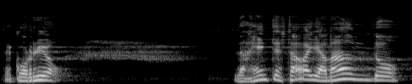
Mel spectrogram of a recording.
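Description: Brief: middle-aged male priest, high gravelly voice, slow emphatic sermon, church reverb. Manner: storytelling with quoted voices, emphatic pauses.

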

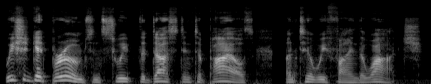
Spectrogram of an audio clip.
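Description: A man's voice: mid-range voice, very animated, normal speed, bright, forceful tone, dry recording. A man voicing a practical workman who earnestly suggests a plan.

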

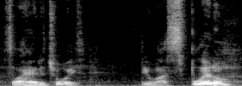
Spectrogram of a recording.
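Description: A man with a husky, breathy voice tells a profane story in casual chat. He acts out what people said and talks with animation. He sounds set back from the microphone. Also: low-pitched, wildly swooping pitch, moderate pace, mellow, far from the mic.

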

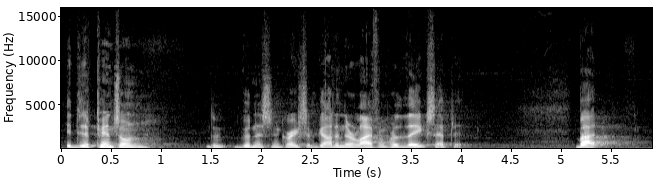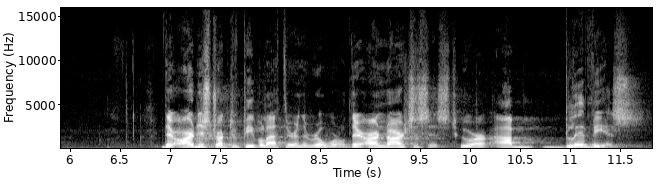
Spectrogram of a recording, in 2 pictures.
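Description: A man's voice: fairly high pitch, a bit bright, big-room sound. A man preaching a sermon as pastor, earnest and building to emphatic peaks.

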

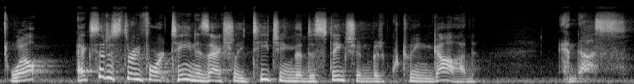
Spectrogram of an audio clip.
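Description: A man preaching a sermon in an earnest, explanatory tone. His voice sits a little high for a man. He slows down to stress key points and drops in casual asides, with a faint hiss behind him. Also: expressive, fairly bright tone. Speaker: pastor.

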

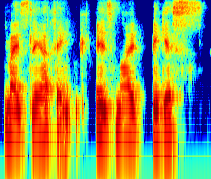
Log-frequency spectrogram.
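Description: A woman's voice: low-pitched, level tone, slow, gravelly. London-accented woman who drops her T's. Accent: London-area English. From Luton, England. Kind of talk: casual chat.

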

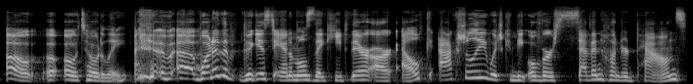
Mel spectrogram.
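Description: A woman's voice: medium pitch, expressive, normal speed, pushed and bright. A woman presenting a story in a casual podcast chat, chatty and laughing often as she corrects herself.

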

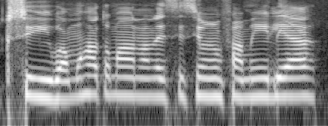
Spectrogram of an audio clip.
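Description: Woman, casual podcast co-host, smooth resonant voice, dry close mic, emphatic storyteller. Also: medium pitch, monotone, fast, dry recording. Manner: warm storytelling, emphatic repeats. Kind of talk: casual chat.

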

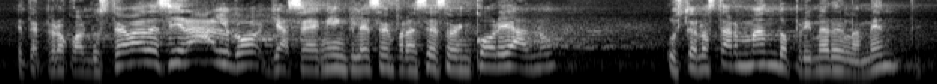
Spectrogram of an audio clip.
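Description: High-voiced pastor preaching in a hall. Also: male voice, fairly quick. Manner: impassioned preaching, rising to shouts. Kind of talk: sermon. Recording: hall reverb, faint background noise.

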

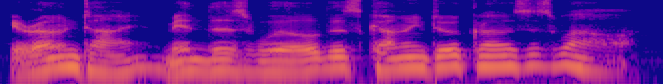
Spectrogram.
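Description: A man voices a quiet, patient interrogator who keeps his tone low and even. He sounds controlled and coaxing, recorded close and dry. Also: normal speed, no echo, soft background music, lightly acted. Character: patient male human interrogator.

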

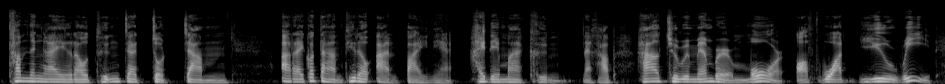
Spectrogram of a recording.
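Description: A man's voice: mid-range voice, fairly bright tone, no room sound, clean studio sound. A man hosting a podcast, teaching English vocabulary in a chatty, encouraging way and mixing in English terms. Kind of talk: casual explanatory teaching.

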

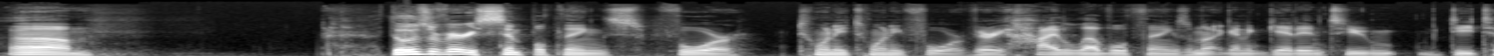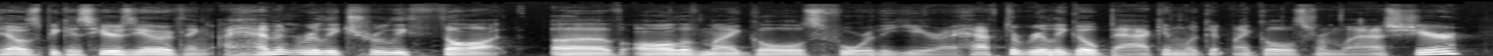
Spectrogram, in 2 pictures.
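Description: A man's voice: fairly low pitch, normal speed, dry recording, clean studio sound. A man hosting a solo podcast, talking candidly and reflectively, joking and swearing now and then. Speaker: podcast host and gym owner. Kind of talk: solo casual podcast monologue.

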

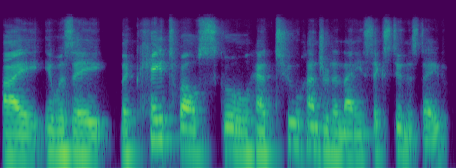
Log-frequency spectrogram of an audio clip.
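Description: A man's voice: mid-range voice, normal speed, a little mellow. A man from Guyana, a community college vice president, talking reflectively in an interview with frequent restarts. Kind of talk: interview conversation.

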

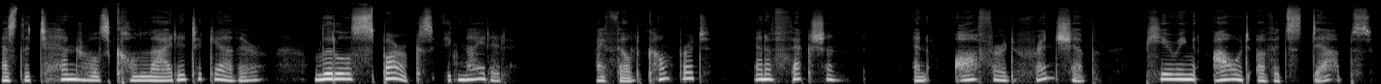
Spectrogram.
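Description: A woman narrating a fantasy story in a soft, unvoiced whisper for ASMR. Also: mid-range voice, slow, slightly rough, dry recording, clean studio sound.

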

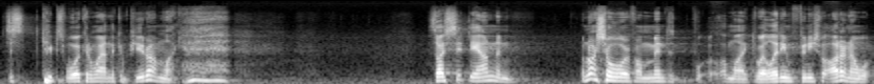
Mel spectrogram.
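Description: A fairly high-voiced man talks quickly, preaching as a pastor with an Australian accent. His sermon is full of personal stories told in a colloquial, conversational manner, and he acts out the dialogue. The sound is reverberant, like a hall.

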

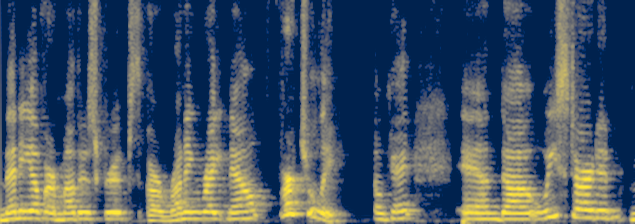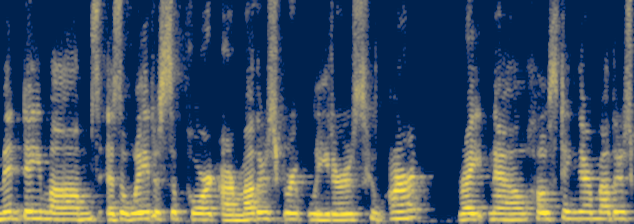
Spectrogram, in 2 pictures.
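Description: A woman hosting an online program for mothers, welcoming listeners informally in a chatty, halting way. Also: fairly high pitch. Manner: chatty, often chuckling, halting.

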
